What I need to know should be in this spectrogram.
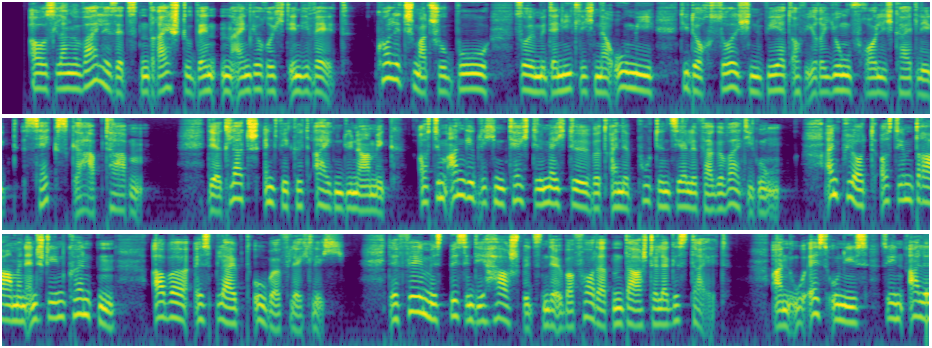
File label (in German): Kommentar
